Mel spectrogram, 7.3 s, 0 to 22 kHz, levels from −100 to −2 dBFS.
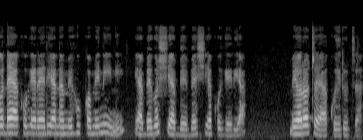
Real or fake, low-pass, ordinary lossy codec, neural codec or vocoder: real; 9.9 kHz; AAC, 32 kbps; none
